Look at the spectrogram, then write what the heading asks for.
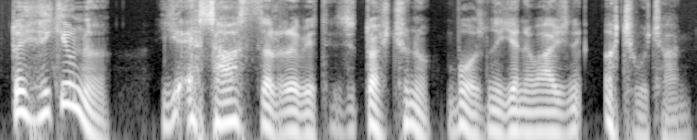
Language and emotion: Kashmiri, fearful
